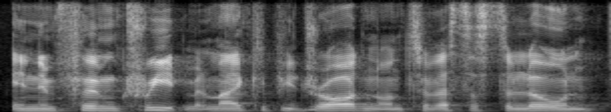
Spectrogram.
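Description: A man talks straight to his listener on a solo self-improvement podcast, laying things out step by step in a motivational, conversational way with small restarts. His mid-range voice is clean, fairly quick, and shows little pitch movement.

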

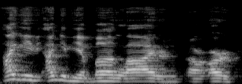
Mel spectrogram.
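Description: Man, slight lisp, somewhat high voice, rambling casual podcast chat, says dude. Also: animated, moderate pace, a bit bright. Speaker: podcast co-host.

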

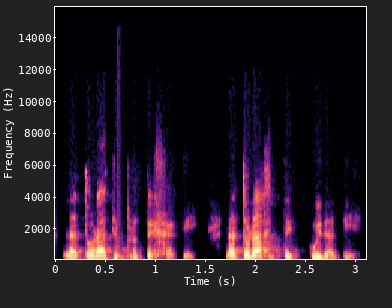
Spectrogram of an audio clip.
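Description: A man preaching as a rabbi, emphatic and animated, with much repetition, on a dull lo-fi recording. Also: mid-range voice, moderate pace, slightly rough. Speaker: rabbi teaching a Torah class. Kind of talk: sermon.

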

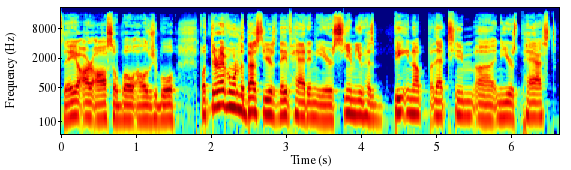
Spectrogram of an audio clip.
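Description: A man's voice: medium pitch, clear, resonant tone. A young man, a student reporter, hosting casual sports talk, often repeating words and restarting as he works through his thoughts. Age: young adult.

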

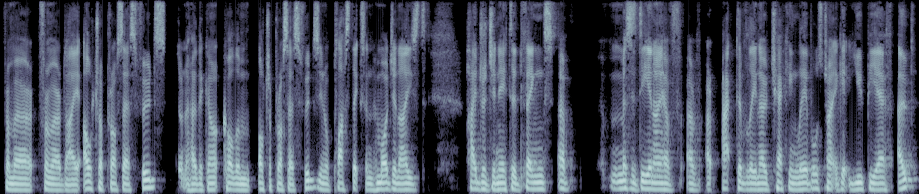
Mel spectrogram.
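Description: This middle-aged British interviewee has a low, steady voice and talks at normal speed with no echo. His casual, anecdotal chat leans on emphatic repetition and colloquial asides.

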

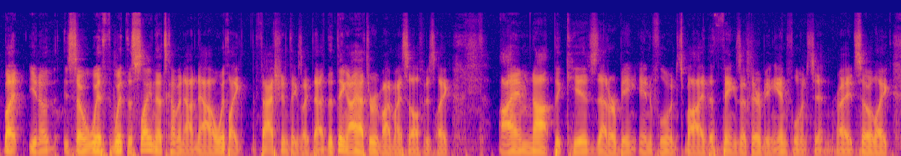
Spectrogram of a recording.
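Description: Podcast co-host, man from Texas, very low voice, loose and rambling. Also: fairly even intonation, normal speed. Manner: rambling, lots of fillers. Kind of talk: casual podcast chat.

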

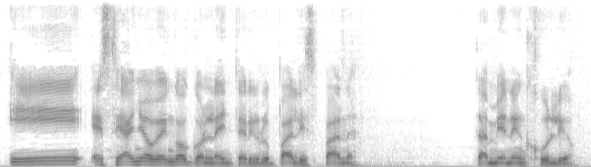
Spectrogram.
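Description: A man in his seventies with a Mexican accent tells his own story to a support group. He speaks earnestly and with animation, and he drops in blunt slang as he goes. His voice sits at an ordinary middle pitch. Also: normal speed, clear, resonant tone. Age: 70s. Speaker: Al-Anon speaker. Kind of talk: personal testimony talk.

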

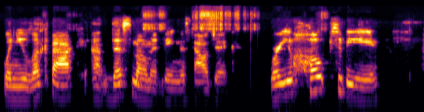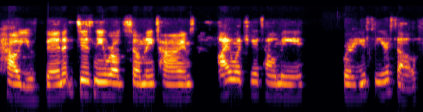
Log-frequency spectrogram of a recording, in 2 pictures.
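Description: A man's voice: mid-range voice, unhurried, darkish tone, lo-fi sound. A man in his late twenties co-hosting a casual podcast, rambling and restarting sentences with plenty of enthusiasm. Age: late 20s. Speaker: podcast co-host.

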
